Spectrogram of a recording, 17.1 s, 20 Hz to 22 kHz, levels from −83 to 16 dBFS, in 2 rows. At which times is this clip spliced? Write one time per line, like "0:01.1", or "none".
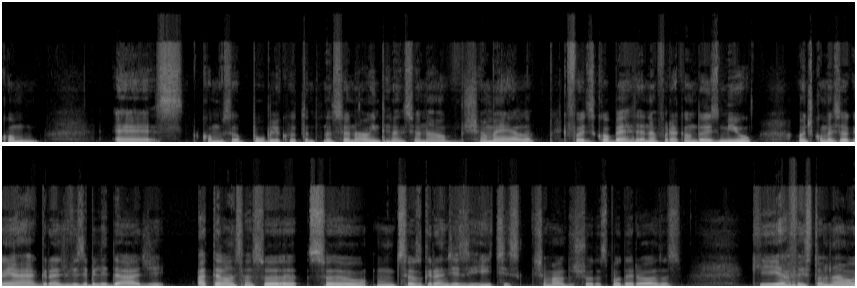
0:05.6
